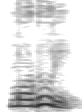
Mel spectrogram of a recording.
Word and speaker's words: Modul: Let us say it out slowly. Module. So the second one is being stressed upon.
